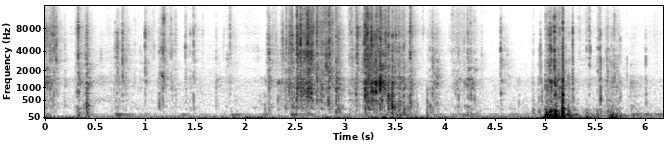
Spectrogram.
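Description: Panini NFL trading card hobby packs being torn open by hand, with bursts of crinkling, tearing foil wrapper close by, swelling in two louder flurries and settling between them, no talking.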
